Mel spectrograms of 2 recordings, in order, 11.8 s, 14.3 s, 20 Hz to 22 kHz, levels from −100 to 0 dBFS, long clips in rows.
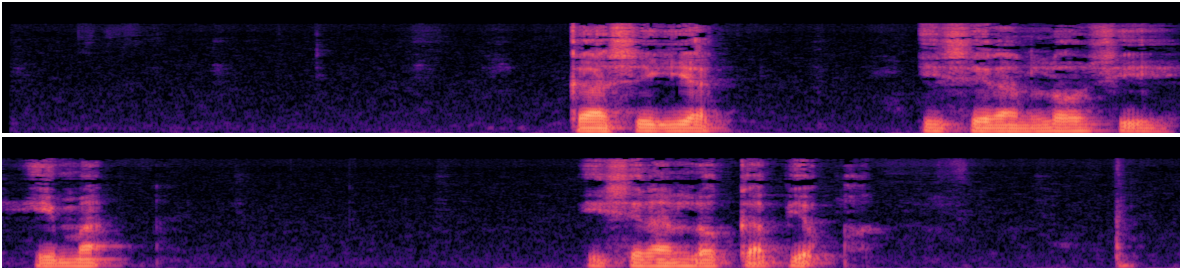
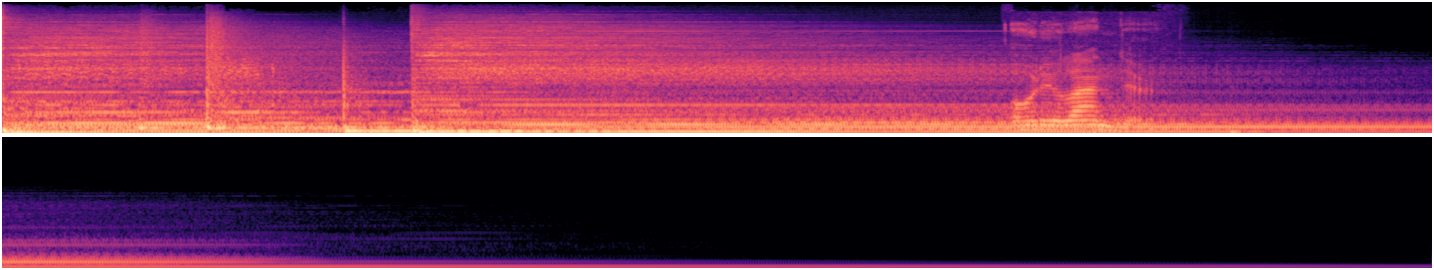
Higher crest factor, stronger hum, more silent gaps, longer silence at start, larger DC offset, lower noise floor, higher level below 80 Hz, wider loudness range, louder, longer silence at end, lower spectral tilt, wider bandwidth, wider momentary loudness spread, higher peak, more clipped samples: first, 24 dB vs 18 dB; neither; neither; first, 2.85 s vs 0 s; neither; first, -72 dBFS vs -65 dBFS; second, -48 dBFS vs -22 dBFS; second, 7 LU vs 20 LU; second, -26 LUFS vs -16 LUFS; second, 0.25 s vs 5.25 s; about the same, -4.5 dB/octave vs -5.5 dB/octave; second, 11.5 kHz vs 15.5 kHz; second, 13 LU vs 18 LU; second, -6 dBFS vs 0 dBFS; neither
